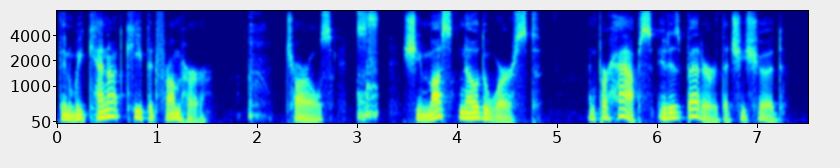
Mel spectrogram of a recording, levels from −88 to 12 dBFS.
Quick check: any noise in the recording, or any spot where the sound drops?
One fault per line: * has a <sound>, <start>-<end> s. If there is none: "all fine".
* has a cough, 1.8-2.2 s
* has a laugh, 3.0-3.2 s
